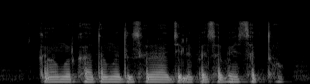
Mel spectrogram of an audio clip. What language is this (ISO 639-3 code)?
hne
